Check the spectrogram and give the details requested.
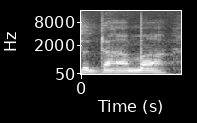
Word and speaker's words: Sidamo: Sidamo is another one. Sometimes it's pronounced Sidama.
